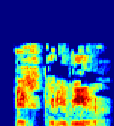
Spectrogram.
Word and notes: escribir: espagnol

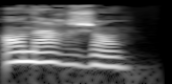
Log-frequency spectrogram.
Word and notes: en argent: francais

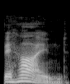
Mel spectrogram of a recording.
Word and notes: behind: anglais

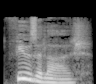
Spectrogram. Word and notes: fuselage: anglais

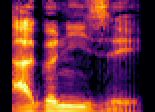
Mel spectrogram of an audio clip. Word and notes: agoniser: French

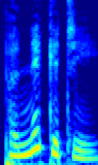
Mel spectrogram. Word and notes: pernickety: anglais

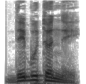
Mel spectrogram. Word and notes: déboutonner: French

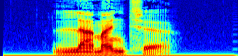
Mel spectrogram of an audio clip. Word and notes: La Mancha: espagnol

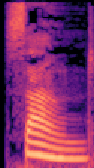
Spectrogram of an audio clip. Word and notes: sound: anglais

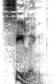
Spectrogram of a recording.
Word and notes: ceiling: anglais

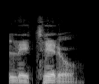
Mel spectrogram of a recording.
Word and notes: lechero: espagnol

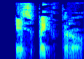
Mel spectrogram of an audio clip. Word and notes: espectro: espagnol

